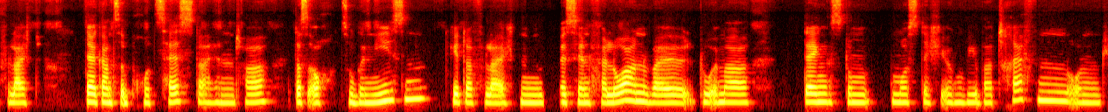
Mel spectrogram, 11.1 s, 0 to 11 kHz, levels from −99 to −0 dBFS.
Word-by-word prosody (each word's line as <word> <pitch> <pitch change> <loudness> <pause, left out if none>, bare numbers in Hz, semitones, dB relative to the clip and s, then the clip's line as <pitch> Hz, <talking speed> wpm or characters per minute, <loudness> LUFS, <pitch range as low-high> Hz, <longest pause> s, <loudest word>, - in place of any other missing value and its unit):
vielleicht 195 -1 -2 0.4
der 210 -1 +9
ganze 195 -1 +2
Prozess 200 +4 -1
dahinter, 195 +2 -2 0.3
das 200 0 +3
auch 195 +1 0
zu 200 - -1
genießen, 245 +9 +1 0.2
geht 205 0 +1
da 195 - +3
vielleicht 190 -1 -1
'n 195 -1 0
bisschen 200 -1 0
verloren, 215 +3 +4
weil 190 +2 +2
du 200 0 0
immer 200 -1 +1 0.6
denkst, 210 0 +3
du 200 0 -2 0.2
musst 200 -1 -4
dich 195 0 -8
irgendwie 195 0 -4
übertreffen 235 +4 -2
und 195 -2 -5
200 Hz, 135 wpm, -20 LUFS, 195-210 Hz, 0.6 s, der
